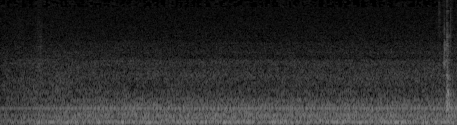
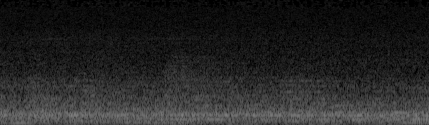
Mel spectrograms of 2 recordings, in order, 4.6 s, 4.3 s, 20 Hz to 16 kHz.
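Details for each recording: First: Dometic 12,000 BTU forced-air furnace in a Four Wheel Camper, battery at only 11.96 V: steady blower rush, propane valve clunks open but no spark ticking or ignition; suspected fan running too slowly from low voltage, battery charger next. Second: Dometic (formerly Atwood) 12,000 BTU forced-air furnace in a Four Wheel Camper, lit: quiet steady blower rush and soft even hum, fan running, propane flowing, burner burning normally.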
